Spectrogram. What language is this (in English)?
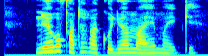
Kikuyu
